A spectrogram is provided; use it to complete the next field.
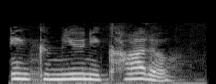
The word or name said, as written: incomunicado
